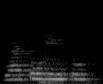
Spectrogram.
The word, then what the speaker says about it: gratuito: A lei não, as regras da prosódia, eu vou falar gratuito, fortuito, fluido, tá? Tem gente que troca, que bota a sílaba tônica no I, mas isso é uma inadequação da prosódia, das regras da prosódia, tá?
